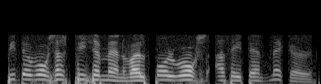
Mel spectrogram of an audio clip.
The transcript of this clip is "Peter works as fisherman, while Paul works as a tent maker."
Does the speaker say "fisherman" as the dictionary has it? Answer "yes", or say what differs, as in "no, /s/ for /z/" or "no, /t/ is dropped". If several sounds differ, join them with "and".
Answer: no, /s/ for /ʃ/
